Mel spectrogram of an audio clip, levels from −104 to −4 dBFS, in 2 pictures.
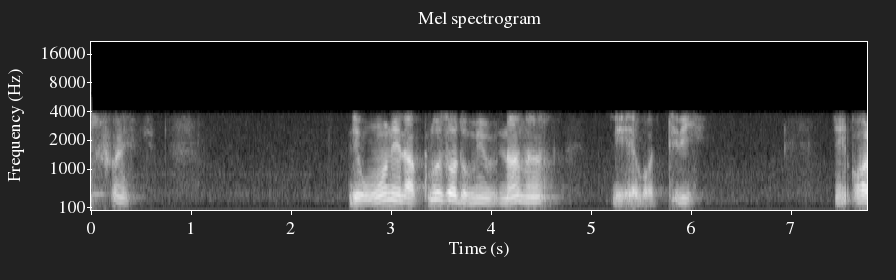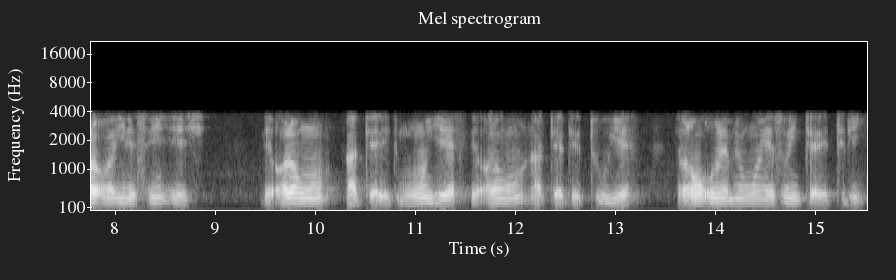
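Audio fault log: No faults heard anywhere in this speech.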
